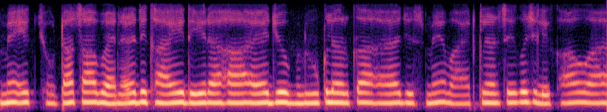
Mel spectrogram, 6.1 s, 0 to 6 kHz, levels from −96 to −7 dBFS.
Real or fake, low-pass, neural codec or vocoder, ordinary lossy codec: real; 5.4 kHz; none; none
